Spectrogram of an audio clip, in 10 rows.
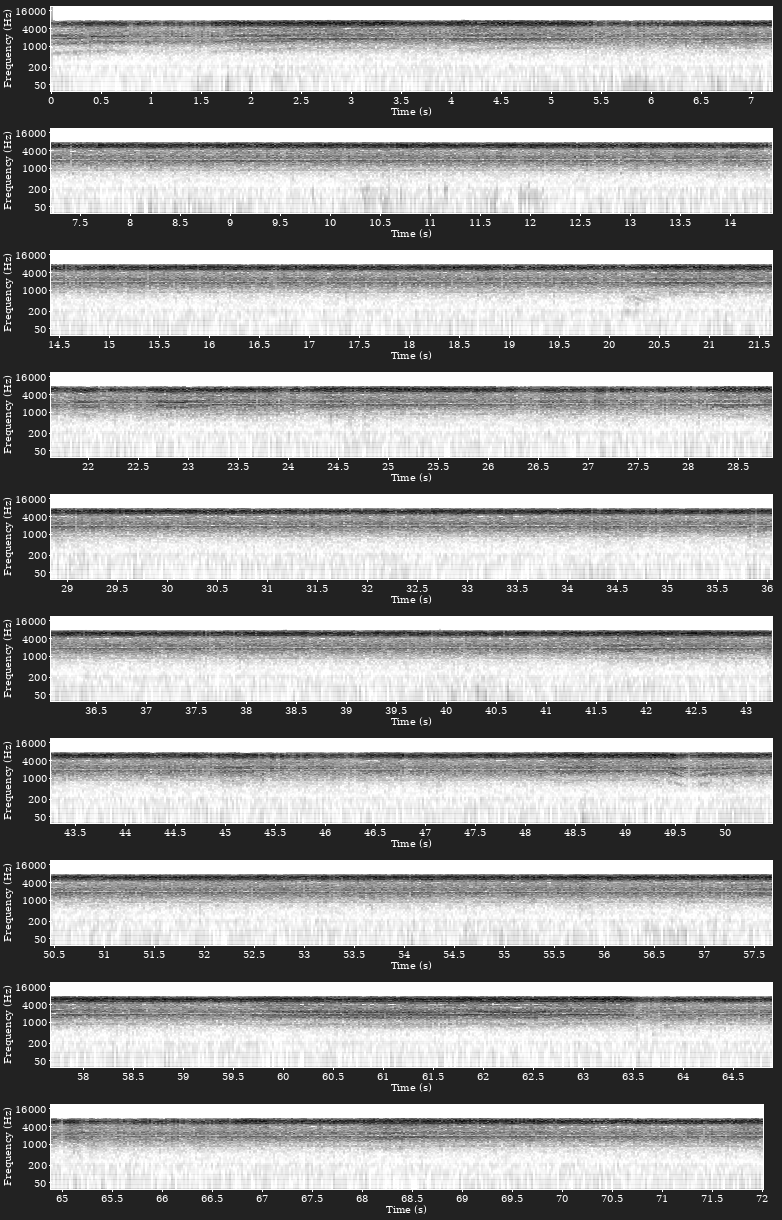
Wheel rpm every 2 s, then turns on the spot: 180, 220, 230, 230, 230, 230, 240, 230, 230, 230, 230, 220, 230, 230, 230, 230, 230, 230, 230, 230, 230, 230, 230, 230, 230, 210, 230, 230, 230, 230, 220, 220, 230, 230, 230, 230.
none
